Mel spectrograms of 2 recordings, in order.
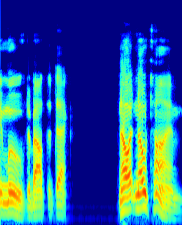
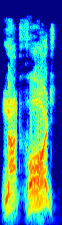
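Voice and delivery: much higher, louder calls; eager cry; 6 semitones higher, 4 dB louder than usual. A narrator's reading. Ahab crying to the other captain, loud and eager. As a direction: cry out across the water. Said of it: "cried Ahab".

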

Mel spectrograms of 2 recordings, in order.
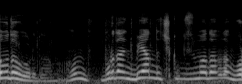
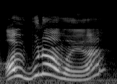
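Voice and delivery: higher, louder indignant protest; real annoyed outburst; 5 semitones higher, 6 dB louder than usual. Real, not acted. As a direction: protest the unfair kill. Ranting at the kill.

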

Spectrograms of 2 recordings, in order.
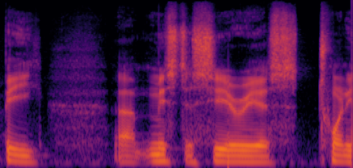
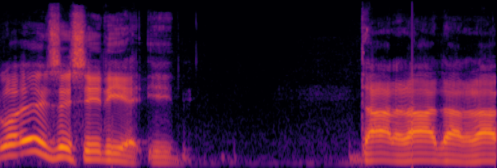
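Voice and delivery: angry outburst; 3 semitones higher, 3 dB louder than usual. Retold or imitated. Abusing a supposed prank caller.

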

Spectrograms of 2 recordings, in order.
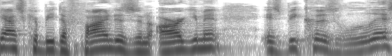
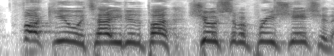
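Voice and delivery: higher, mock-indignant snap; mock angry retort; 9 semitones higher than usual. Mocking a co-host's angry comeback. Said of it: "And then you went".

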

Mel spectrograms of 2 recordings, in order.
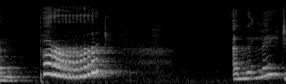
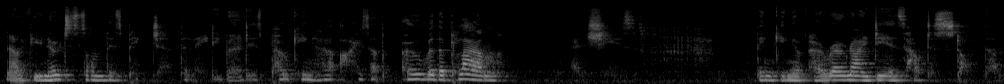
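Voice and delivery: whispering; 9 dB quieter, faster than usual. Real, not acted. Aside to listeners about picture.

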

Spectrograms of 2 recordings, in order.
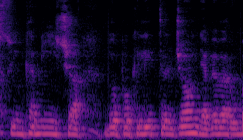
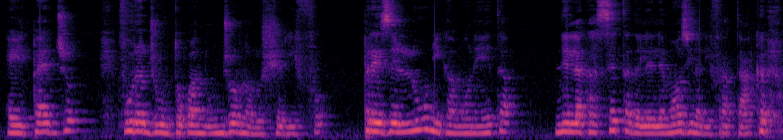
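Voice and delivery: ordinary delivery, nothing marked

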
